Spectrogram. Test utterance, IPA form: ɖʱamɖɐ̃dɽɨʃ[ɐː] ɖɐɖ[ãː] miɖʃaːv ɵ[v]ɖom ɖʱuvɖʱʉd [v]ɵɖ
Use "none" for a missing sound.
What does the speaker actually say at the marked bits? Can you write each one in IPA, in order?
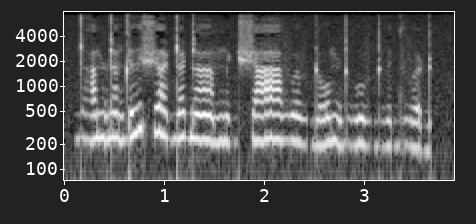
ɐː, ãː, v, v

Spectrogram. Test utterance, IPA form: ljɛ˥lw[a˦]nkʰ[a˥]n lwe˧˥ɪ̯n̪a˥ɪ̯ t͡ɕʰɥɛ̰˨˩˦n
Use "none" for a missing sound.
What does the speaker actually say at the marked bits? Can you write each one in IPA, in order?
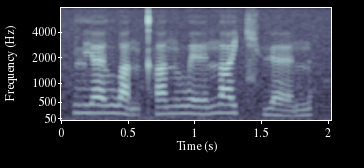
a̰˨˩, a˥

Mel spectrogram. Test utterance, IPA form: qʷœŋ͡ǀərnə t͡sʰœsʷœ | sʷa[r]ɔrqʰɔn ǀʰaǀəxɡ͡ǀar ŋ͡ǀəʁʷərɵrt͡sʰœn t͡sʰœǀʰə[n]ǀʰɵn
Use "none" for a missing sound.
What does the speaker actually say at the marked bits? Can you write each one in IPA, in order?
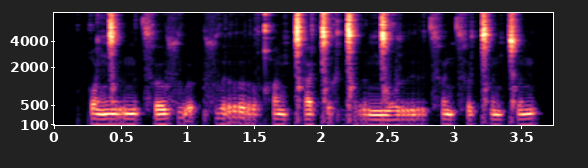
r, n

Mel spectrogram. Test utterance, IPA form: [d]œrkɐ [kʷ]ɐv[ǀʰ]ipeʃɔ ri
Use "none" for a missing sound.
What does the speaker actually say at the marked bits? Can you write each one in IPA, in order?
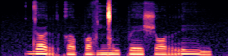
d, p, ŋ͡ǀ

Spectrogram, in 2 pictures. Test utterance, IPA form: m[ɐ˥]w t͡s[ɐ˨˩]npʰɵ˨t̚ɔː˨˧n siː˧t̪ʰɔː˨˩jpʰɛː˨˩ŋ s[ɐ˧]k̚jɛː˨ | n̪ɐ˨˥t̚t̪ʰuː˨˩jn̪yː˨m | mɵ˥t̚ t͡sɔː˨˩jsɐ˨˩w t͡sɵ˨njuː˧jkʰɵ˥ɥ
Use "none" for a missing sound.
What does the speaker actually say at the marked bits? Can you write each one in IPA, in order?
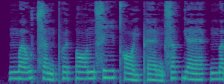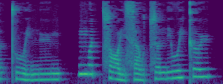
ɐ˨˥, ɐ˨˩, ɐ˧

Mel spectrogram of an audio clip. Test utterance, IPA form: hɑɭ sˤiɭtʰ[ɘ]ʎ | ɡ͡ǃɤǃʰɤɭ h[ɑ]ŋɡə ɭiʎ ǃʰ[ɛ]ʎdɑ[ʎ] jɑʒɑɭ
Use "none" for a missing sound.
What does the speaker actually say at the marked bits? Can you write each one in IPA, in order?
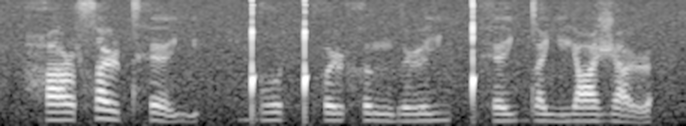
ɛ, ə, ɛ, ʎ

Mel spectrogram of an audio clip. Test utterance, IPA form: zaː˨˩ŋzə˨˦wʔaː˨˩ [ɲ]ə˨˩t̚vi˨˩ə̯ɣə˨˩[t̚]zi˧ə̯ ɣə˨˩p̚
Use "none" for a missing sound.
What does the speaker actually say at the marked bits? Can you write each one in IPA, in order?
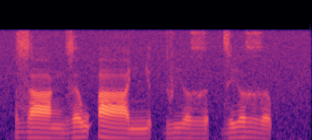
ɲ, t̚

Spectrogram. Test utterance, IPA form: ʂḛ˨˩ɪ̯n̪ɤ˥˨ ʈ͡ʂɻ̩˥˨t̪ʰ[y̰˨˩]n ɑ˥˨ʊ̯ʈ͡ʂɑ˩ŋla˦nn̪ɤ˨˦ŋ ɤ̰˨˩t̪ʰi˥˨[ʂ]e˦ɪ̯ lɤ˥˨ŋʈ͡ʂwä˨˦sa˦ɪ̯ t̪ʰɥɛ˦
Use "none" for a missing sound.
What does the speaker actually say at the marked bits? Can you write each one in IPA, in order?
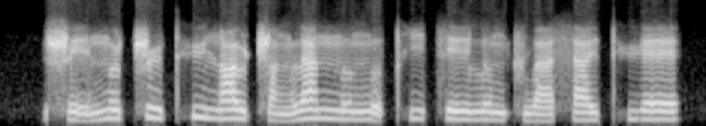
y˥˨, t͡s

